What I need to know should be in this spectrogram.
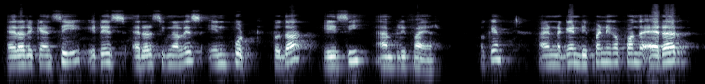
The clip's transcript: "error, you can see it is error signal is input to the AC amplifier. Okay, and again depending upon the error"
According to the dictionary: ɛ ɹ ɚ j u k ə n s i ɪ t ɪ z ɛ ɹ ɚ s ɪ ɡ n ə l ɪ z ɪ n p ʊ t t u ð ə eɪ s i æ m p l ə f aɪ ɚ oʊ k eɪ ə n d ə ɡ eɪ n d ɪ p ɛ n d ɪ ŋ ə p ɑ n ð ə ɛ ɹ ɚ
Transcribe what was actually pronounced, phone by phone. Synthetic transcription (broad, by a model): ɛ ɹ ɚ j u k ə n s i ɪ t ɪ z ɛ ɹ ɚ s ɪ ɡ n ə l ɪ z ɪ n p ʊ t t u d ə eɪ s i æ m p l ə f aɪ ɚ oʊ k eɪ ə n d ə ɡ eɪ n d ɪ p ɛ n d ɪ ŋ ə p ɑ n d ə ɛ ɹ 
